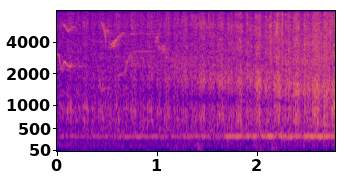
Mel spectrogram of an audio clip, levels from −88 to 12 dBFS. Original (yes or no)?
yes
